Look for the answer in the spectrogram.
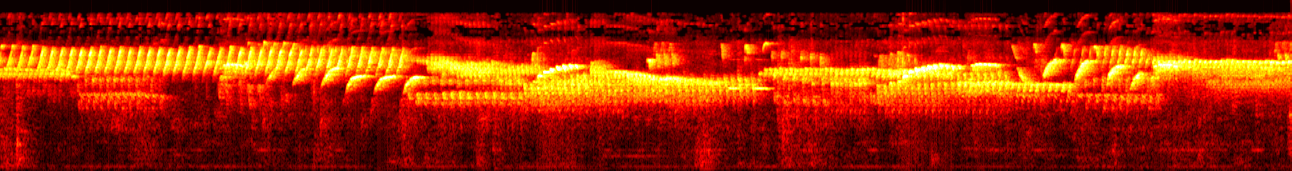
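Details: Canaries young and old singing together at dawn in a breeding room, meant to stimulate the young birds: a long stretch of rapid pulsed trills and looping upswept notes, several singers layered into a dense, continuous high chorus.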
